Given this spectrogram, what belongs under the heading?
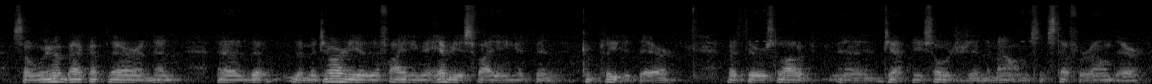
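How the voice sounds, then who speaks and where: A man's fairly low, monotone, flat voice at a fairly quick pace, with audible room echo. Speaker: war veteran. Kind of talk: oral history interview. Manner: fast; halting, many fillers.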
